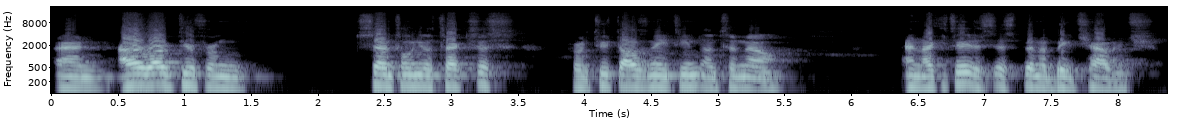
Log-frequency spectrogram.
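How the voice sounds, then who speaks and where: Earnest and deliberate, a Hawaiian man from the United States gives thoughtful interview answers, frequently repeating the question before he replies. His voice is slightly high and his tone stays steady.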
